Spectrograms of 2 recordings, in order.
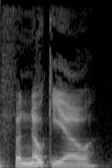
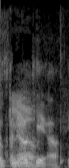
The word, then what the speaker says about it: Finocchio: There's a guy from Hillsong named Pastor Nathan Finocchio. Rhymes with Pinocchio. – Yeah, Finocchio.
